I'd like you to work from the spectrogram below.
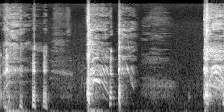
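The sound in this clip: Harsh, raspy coughs come in several separate bursts with short gaps between them, mixed with some throat-clearing. No one talks.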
